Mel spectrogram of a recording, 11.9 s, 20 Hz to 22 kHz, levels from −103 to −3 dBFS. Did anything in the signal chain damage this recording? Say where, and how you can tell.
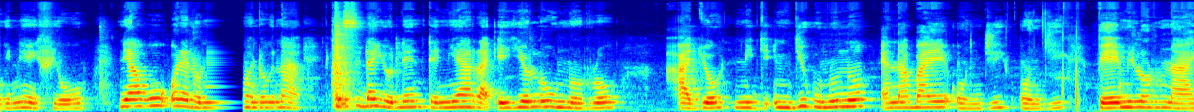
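Yes. From 2.07 to 2.46 s the speech breaks off. The last sound is stretched into a fading buzz, then silence, and the speech resumes with about 360 ms gone. That points to the network stage, most likely a long network dropout concealed by the receiver.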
